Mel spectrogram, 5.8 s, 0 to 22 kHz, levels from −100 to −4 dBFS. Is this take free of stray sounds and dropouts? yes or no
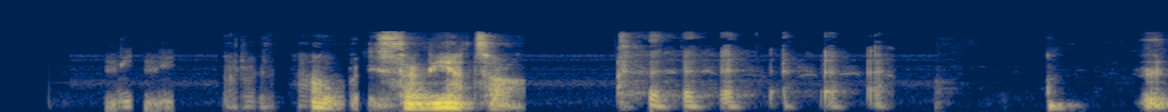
no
